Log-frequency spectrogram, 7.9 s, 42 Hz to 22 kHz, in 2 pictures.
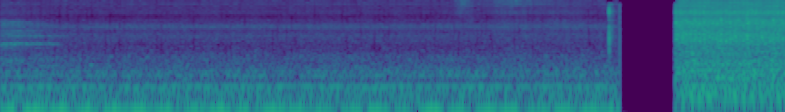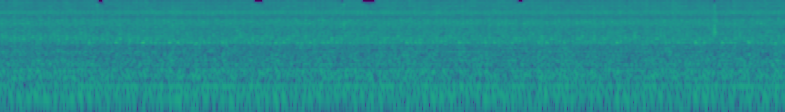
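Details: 1995 Nissan D21 Hardbody, VG30E V6, after a fix for idle surge (randomly 1,000–2,000 rpm): the AAC/AIC valve was bypassed by removing its elbow and blocking it with 2 bolts. The idle is now even and steady with no rise and fall.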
